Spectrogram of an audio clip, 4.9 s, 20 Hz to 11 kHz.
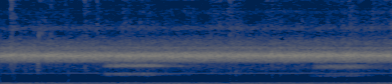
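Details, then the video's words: Frog chorus in rain, dominated by an unbroken high drone, with a pair of brief two-toned calls after one second and another near the four-second mark, all under a loud low rain wash. "Frogs in Rain 2 Hours of Frogs, Thousands of Frogs Singing"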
